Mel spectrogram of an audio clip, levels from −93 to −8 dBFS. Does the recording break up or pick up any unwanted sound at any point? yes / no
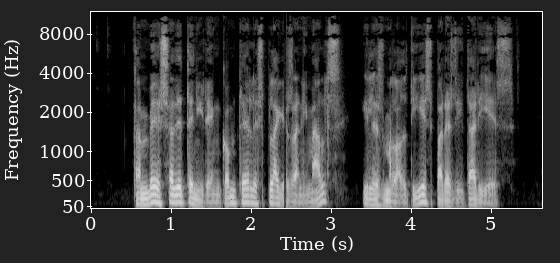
yes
